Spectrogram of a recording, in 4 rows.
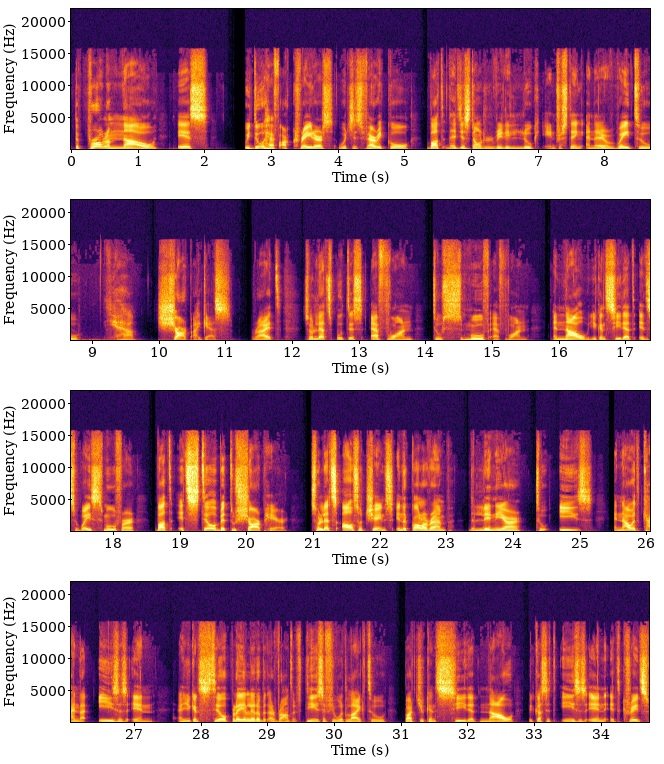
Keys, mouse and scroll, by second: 10.7 scroll down 1, 14.5-34.7 drag.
